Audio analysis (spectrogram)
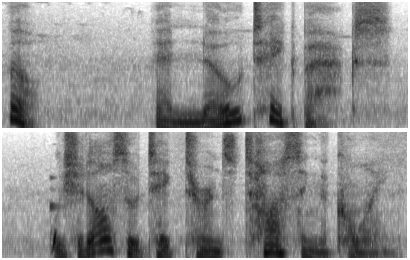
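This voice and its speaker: Young nobleman, game cutscene, charming, mischievous, teasing, mid pitch, expressive. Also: slow, slightly rough, exaggerated voice. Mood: playful. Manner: teasing, sly, playfully commanding. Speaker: wealthy visitor at a tea house.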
